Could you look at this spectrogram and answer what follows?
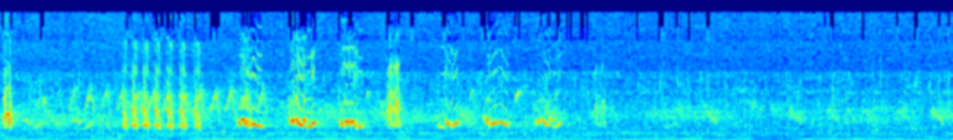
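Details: American Robin, a common U.S. backyard bird, in a rapid buzzy series of short repeated notes followed by several slurred whistled phrases about half a second apart, then fading to a low steady hum.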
